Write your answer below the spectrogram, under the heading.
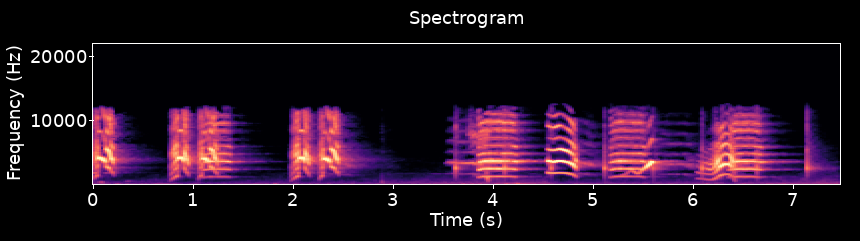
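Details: Talking ringneck parrot from India gives short harsh harmonic squawks in paired bursts, then a run of longer, rising and falling nasal calls, with brief quiet gaps between them.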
